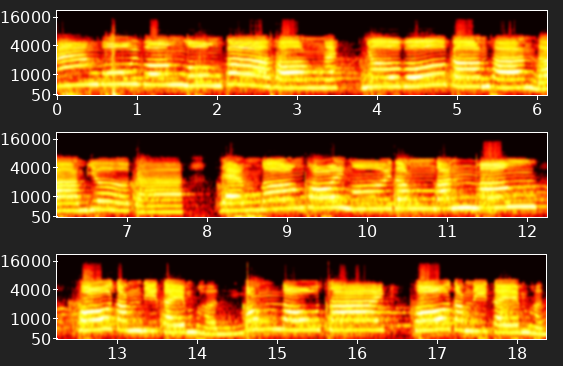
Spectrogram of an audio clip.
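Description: A young boy singing a cheerful song loudly into a microphone, phrase after phrase, with a brief pause for breath about halfway through. An audience claps along in time.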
